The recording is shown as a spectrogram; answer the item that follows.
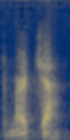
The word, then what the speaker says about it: Mircea: And that's Mircea, pronounced Mircea, Eliade, Eliade.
